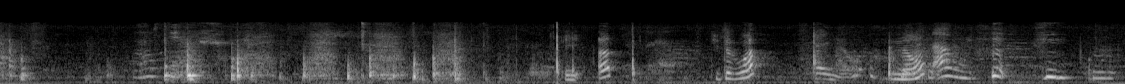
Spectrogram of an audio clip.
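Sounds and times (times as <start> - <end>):
wooden chair being moved into place: 1.6 - 5.8
speech: 7.2 - 10.0
child murmuring: 8.4 - 11.2.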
